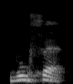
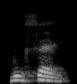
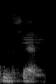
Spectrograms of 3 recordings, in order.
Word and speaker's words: buffet: Buffet, buffet, not buffet. Well, I've heard of buffet, but buffet, the buffet, and it's not buffet, it's buffet.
